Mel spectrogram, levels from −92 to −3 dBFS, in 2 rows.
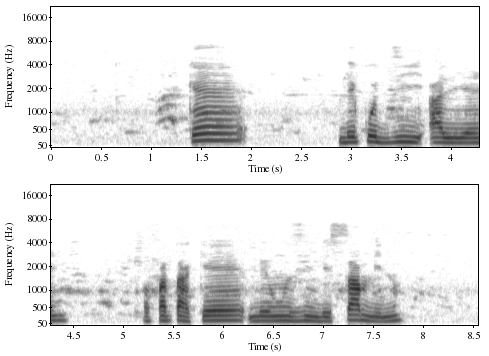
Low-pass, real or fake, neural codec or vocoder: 7.2 kHz; real; none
